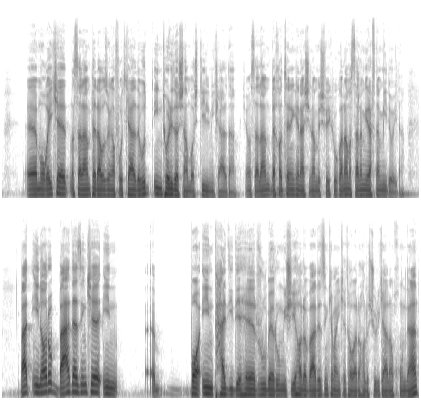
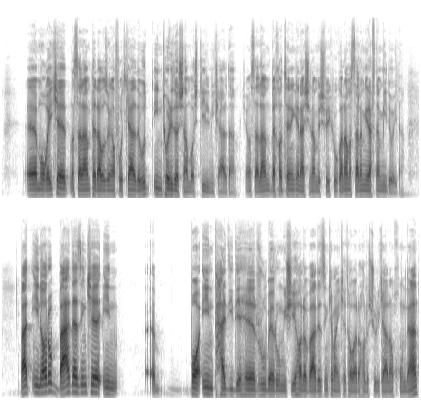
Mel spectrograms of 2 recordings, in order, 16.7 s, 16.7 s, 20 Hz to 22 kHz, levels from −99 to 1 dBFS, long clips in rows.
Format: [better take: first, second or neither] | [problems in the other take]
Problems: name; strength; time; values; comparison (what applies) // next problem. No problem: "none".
first | thin; very; fading below 500 Hz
